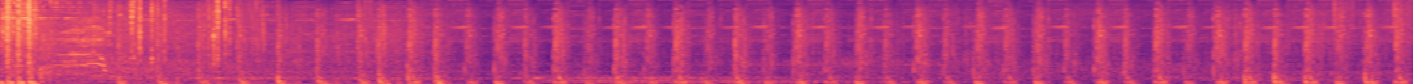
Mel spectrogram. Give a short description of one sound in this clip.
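Footsteps crunch quickly and steadily over snow.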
